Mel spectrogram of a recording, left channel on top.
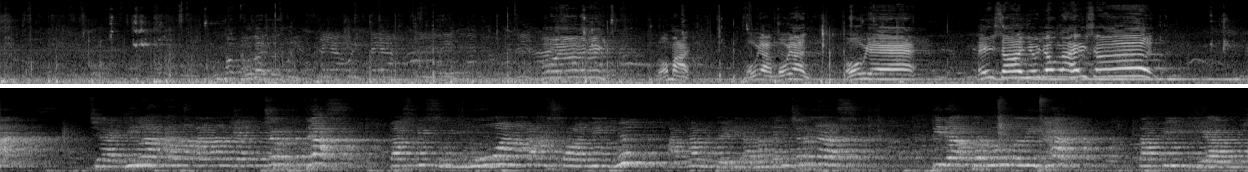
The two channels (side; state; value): both; different; correlation 0.00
